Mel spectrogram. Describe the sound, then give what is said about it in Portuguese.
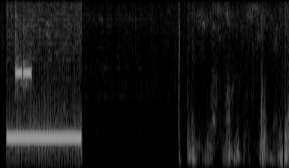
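A long, steady electronic beep marks the start of a voicemail recording after a Portuguese-language telephone greeting. The single sustained tone lasts about a second, then falls silent before a person begins speaking. “Pode deixar seu recado, você só será tarifado após o sinal.”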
